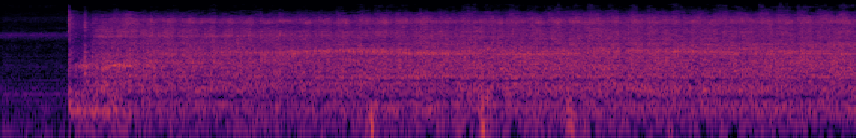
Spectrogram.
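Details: Atlas horizontal mill restarted after redrilling the step pulley set screw holes larger to fix damaged threads; starts cleanly into a steady even whir with no knocking or grinding, running normally.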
